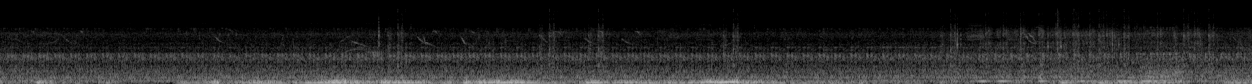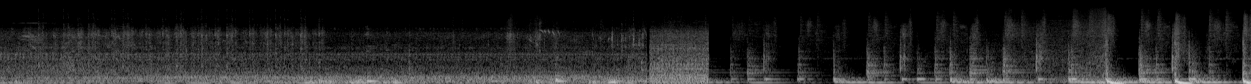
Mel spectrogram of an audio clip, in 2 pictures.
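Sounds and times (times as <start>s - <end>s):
vehicle engine idling: 0.0s - 19.6s.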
